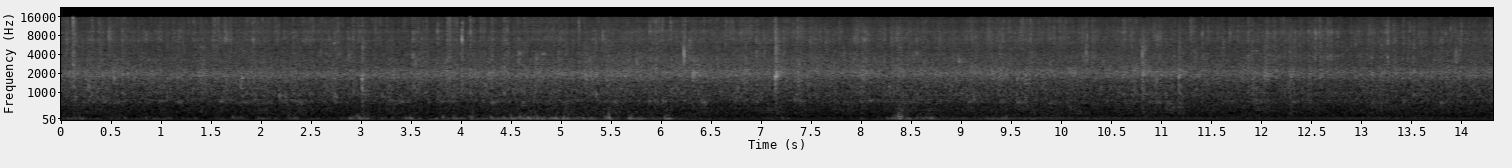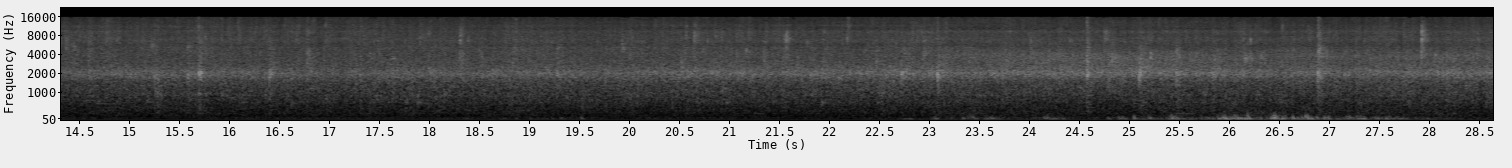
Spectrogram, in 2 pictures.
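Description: Steady rain falling, an even hiss with many single drops ticking sharply on nearby surfaces.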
